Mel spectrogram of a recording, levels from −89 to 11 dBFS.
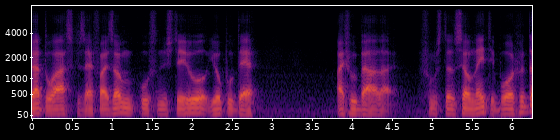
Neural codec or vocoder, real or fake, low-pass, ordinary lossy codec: codec, 16 kHz, 0.2 kbps, FocalCodec; fake; 7.2 kHz; none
